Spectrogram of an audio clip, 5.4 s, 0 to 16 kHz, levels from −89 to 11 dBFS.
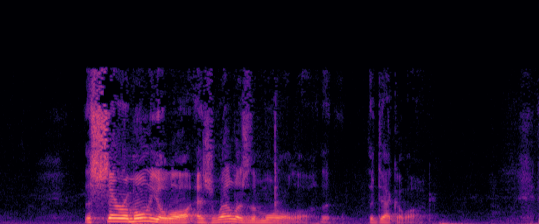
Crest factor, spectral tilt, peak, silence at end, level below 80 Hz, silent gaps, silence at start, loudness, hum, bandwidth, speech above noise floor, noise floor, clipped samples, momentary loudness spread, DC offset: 18 dB; -5 dB/octave; -2 dBFS; 0.9 s; -48 dBFS; none; 0.85 s; -17 LUFS; none; 11.5 kHz; 42 dB; -59 dBFS; under 0.1%; 24 LU; under 0.1%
